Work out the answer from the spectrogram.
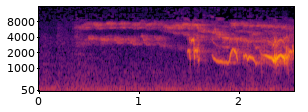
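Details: Budgerigar sound opening with a long, steady, thin whistled tone, then breaking into louder twisting warbles and scratchy chirps.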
